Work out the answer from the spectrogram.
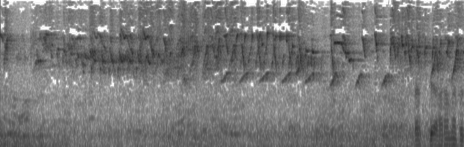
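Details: Caged pied Javan bush lark, a celebrated contest winner, pouring out a long continuous high twittering song with sharp chirps and quick slurred notes, a brief low sound near the end.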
